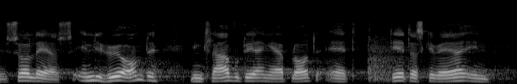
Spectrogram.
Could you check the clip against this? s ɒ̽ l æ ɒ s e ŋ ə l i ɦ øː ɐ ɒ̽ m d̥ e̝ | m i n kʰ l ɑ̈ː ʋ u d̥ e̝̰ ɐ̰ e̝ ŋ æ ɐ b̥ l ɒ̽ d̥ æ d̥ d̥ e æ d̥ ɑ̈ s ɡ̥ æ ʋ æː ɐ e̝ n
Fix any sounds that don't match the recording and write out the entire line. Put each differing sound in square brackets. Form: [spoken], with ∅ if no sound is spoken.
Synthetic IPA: s ɒ̽ l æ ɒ s e [n] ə l i ɦ øː ɐ ɒ̽ m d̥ e̝ | m i n kʰ l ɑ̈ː ʋ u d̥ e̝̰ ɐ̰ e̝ ŋ æ ɐ b̥ l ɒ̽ d̥ æ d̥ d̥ e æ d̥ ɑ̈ s ɡ̥ æ ʋ æː ɐ e̝ n

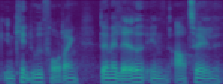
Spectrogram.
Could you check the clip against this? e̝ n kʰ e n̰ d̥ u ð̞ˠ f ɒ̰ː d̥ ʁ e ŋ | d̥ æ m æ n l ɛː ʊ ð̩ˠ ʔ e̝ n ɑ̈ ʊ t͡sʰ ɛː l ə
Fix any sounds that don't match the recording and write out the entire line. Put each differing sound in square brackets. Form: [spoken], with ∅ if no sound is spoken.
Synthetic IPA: e̝ n kʰ e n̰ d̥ u ð̞ˠ f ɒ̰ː d̥ ʁ e ŋ | d̥ æ m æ n l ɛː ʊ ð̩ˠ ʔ e̝ n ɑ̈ ʊ t͡sʰ ɛː l ə

